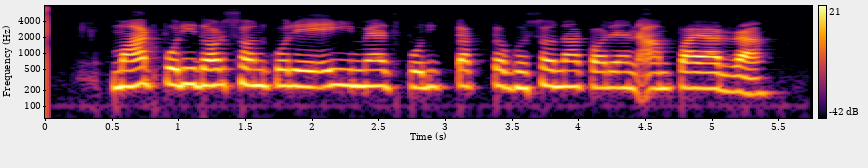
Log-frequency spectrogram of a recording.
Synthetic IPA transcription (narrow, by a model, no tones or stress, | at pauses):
maʈpoɾid̪oɾʃonkoɾeejmɛt͡ɕpoɾit̪ːak̚t̪oɡʱoʃonakɔɾena̰mpaeaɾːa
